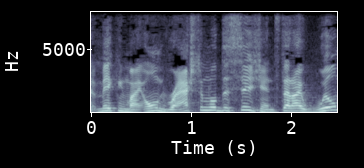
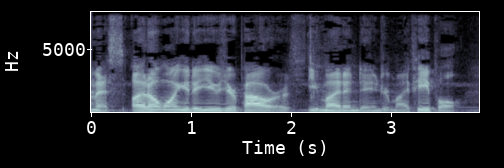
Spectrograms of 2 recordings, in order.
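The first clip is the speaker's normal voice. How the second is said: very low, flat, level monotone drone; 9 semitones lower, 3 dB quieter than usual. Criticizing a game's voice acting, mimicking Adam's line to Samus, monotone. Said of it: "also very monotone".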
